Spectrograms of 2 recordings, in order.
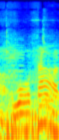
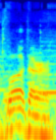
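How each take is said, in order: First: It is said in a Thai English accent. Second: It is said in an American English accent. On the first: It is easily understood by Thai staff. The speaker calls it right. "これタイではウォーターって発音します" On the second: Thai staff will answer with a puzzled 'huh'. The speaker calls it wrong. "アメリカっぽく言っても"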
